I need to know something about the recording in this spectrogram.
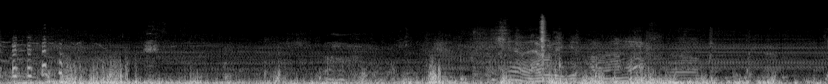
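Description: Wind rumbling on the microphone, with laughter at the start and indistinct voices about halfway through.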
